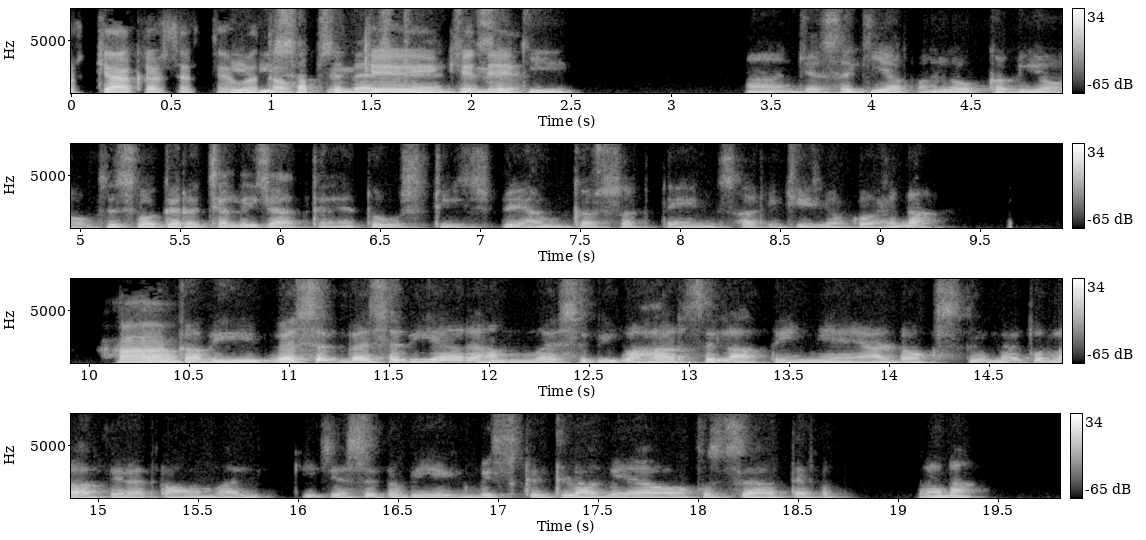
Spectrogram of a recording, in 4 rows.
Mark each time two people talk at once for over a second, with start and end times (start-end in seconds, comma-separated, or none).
0.8-2.3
